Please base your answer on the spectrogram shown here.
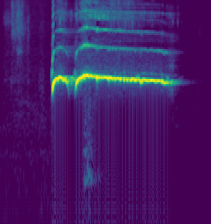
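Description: A conductor-style whistle, loud and close, sounds once: a sharp onset and a brief dip, then a shrill blast held for about a second before cutting off into silence.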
